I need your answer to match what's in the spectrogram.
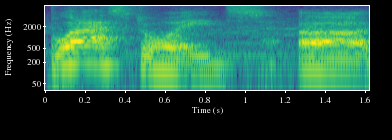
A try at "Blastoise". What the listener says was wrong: Blastoise. Blastoise. Yeah, it's Blastoise.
